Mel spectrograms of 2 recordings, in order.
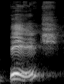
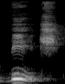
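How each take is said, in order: First: Bitch with a short i; correct pronunciation. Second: Beach with a long ee; old mispronunciation. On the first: Showing the word she practised, bitch with short i. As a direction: clip the vowel of bitch to "ih". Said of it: "instead of bitch". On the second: Recalling how she used to say it, beach with long ee. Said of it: "when I used to say it as". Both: Shown as a demonstration.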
